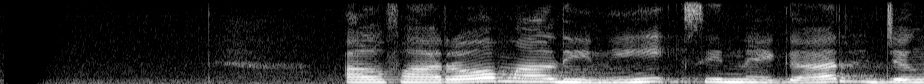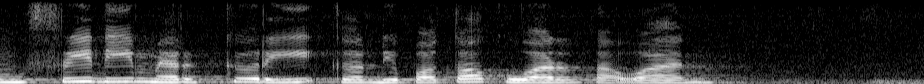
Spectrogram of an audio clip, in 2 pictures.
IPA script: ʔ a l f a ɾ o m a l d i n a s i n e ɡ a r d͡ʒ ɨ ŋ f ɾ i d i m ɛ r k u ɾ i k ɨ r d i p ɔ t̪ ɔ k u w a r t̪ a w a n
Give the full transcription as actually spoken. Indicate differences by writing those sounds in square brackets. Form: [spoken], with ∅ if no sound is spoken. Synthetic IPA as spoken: ʔ a l f a ɾ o m a l d i n [i] s i n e ɡ a r d͡ʒ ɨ ŋ f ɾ i d i m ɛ r k u ɾ i k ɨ r d i p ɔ t̪ ɔ k u w a r t̪ a w a n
